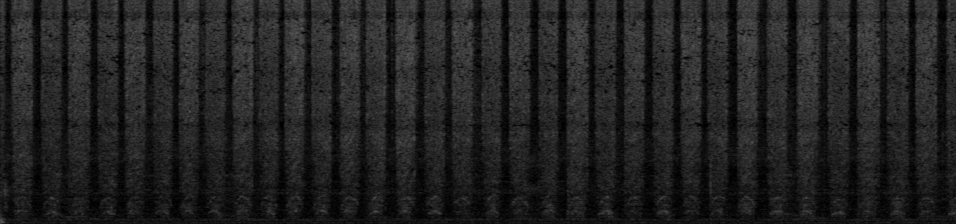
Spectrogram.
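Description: Paintbrush bristles scrubbing back and forth across a stretched canvas while blending paint, a faint scratchy swish repeating steadily at about three strokes a second.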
